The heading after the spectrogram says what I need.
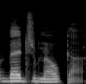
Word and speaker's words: Vejmelka: Oh, Carl Vejmelka.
